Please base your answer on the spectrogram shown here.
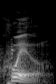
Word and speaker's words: Qil: name is quit I'm pronouncing that right quill right just not spelled with the U is qil right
